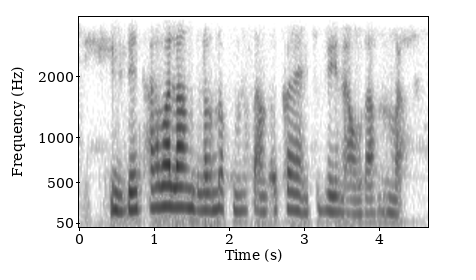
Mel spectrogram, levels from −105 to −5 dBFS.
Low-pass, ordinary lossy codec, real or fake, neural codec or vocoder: 3.6 kHz; Opus, 32 kbps; fake; codec, 16 kHz in and 24 kHz out, 0.6 kbps, FocalCodec, streaming, 4096 codes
